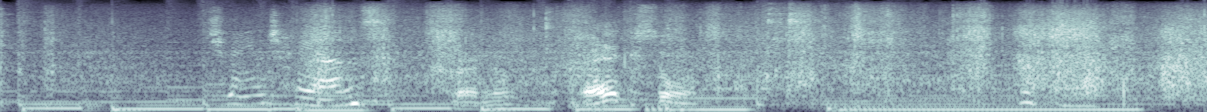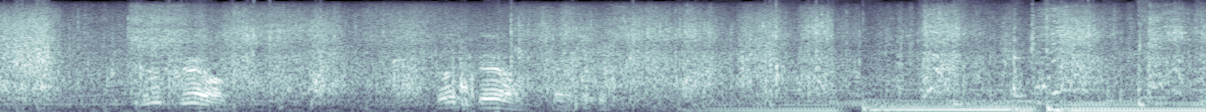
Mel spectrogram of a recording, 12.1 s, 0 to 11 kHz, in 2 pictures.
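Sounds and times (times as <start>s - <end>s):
rasp scraping hoof: 8.1s - 12.0s.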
